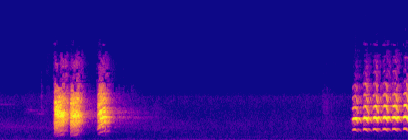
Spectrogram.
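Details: Australian spangled drongo singing in the morning while coming to drink at a backyard birdbath: two loud, harsh, grating bursts, a pause, then a quick buzzy rattle of repeated harmonic notes.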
